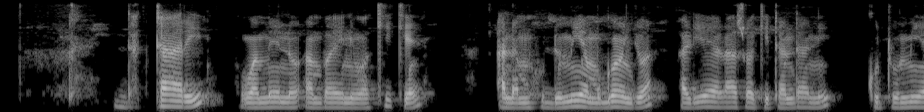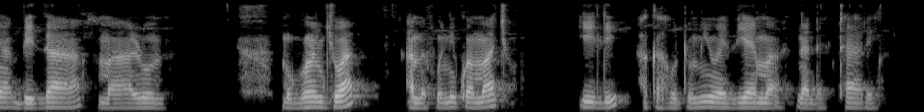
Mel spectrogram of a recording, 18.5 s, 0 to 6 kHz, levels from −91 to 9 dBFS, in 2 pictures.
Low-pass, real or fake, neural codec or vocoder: 5.4 kHz; real; none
